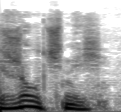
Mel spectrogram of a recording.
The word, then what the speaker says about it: желчный: Почему основным является вариант с буквой «ё»? По той простой причине, что слова «желчный», «желчь» и «желтый» однокоренные.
